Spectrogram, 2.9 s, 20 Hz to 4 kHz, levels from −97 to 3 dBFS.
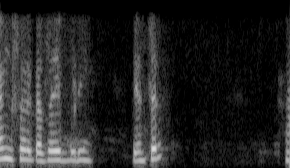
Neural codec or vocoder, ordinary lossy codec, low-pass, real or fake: none; AAC, 32 kbps; 3.6 kHz; real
